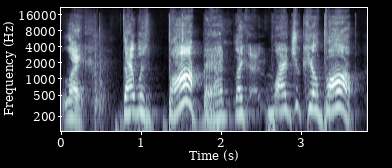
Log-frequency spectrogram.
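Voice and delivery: high, loud, hammed-up reproach; aggrieved protest. Hobgoblin asking why they killed Bob, aggrieved.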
